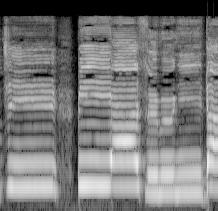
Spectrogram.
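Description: A high-pitched voice singing a short repeated chant in three or four held notes with brief gaps between them; the last note is lower.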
